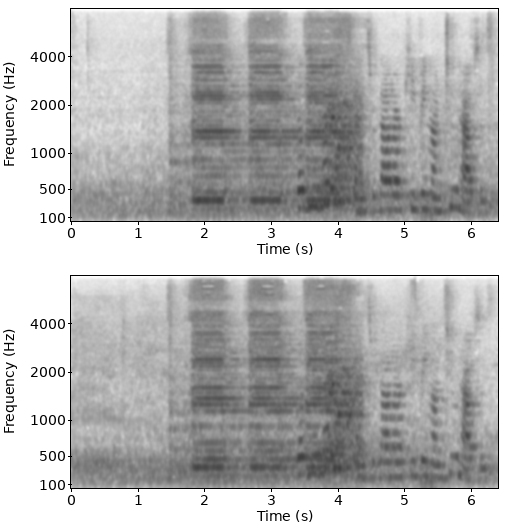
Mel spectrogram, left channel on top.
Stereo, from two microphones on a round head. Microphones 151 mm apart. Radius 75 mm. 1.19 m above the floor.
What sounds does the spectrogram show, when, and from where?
1.5 s an alarm: 15° right (ahead or behind), 4 m
3.4 s a woman speaking: 55° left (ahead or behind), 3.5 m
